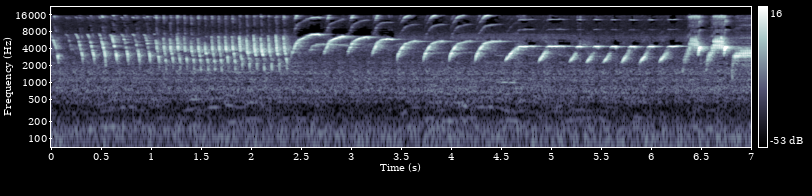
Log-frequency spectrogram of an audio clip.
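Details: Spanish Timbrado canary singing a training song: a fast buzzy trill, then a run of rapid downward-curving whistled notes, ending in quick repeated chips over a steady high tone.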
